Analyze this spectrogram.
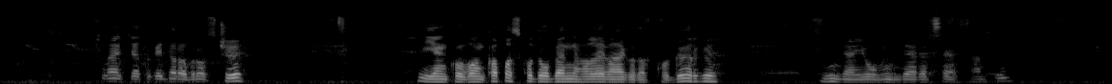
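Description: A middle-aged man speaks calmly and close by, outdoors.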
